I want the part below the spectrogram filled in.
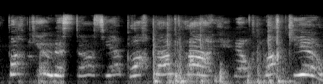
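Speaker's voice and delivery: very high, hammed-up squeal; squeaky mock cursing; mock angry shrieking. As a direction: imitate a helpless, furious tantrum. Acting a stuck woman cursing attacker.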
